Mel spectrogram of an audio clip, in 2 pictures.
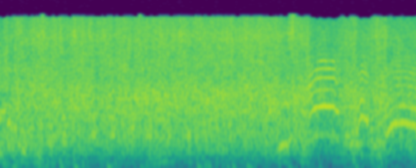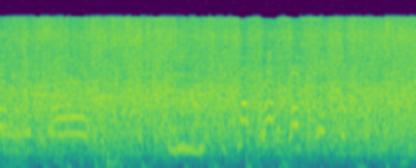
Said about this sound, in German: Ja, Sie können klatschen.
